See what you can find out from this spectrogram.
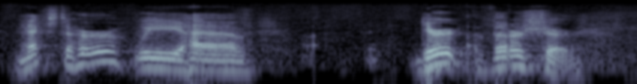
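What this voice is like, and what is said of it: Put-on Dutch accent on name. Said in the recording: “I'm trying to say this with a good Dutch accent.”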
